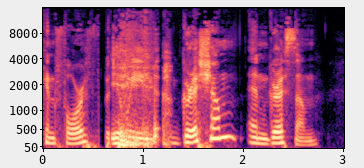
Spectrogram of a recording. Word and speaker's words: Grissom: And then also, both of us were switching back and forth between Grisham and Grissom. It's Carl Grissom. Grissom. Not Grisham.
